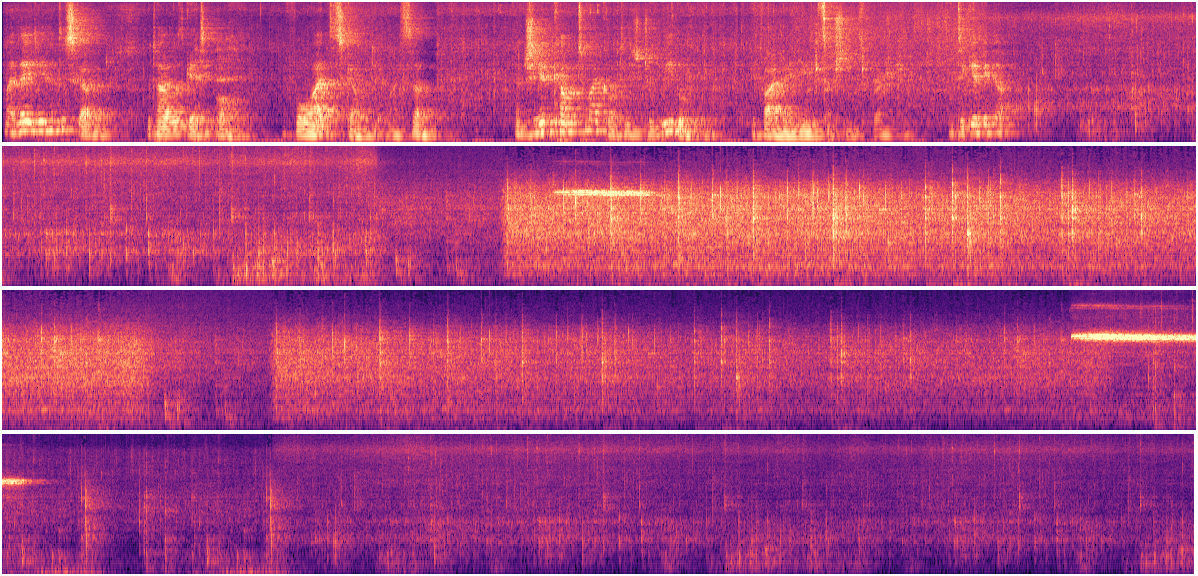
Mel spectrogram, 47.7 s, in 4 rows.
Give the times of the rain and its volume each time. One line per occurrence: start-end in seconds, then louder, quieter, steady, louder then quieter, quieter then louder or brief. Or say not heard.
0.0-47.6 louder then quieter.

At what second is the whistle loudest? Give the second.
35 s.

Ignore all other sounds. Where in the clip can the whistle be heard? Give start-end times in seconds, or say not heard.
17.4-18.5, 34.5-36.0.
